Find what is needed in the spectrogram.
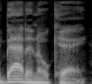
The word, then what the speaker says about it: Badenoch: When opposition leader Kemi Badenoch, pronounced Kemi Badenoke, called her agenda spiteful class warfare, Phillipson took it as a compliment.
